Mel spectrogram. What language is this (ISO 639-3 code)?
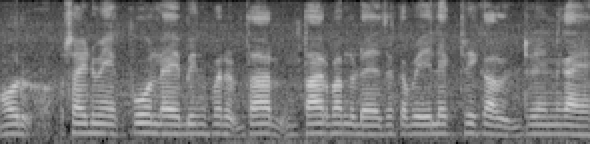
raj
